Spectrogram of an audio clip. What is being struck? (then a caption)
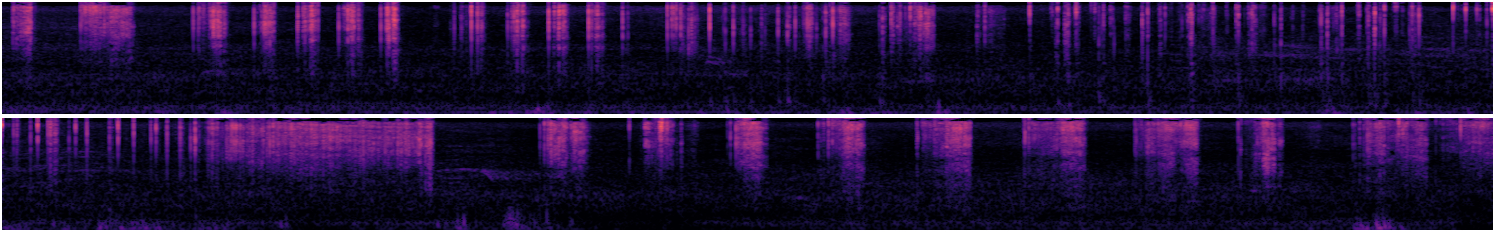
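Sandstone wall blocks with mortar joints. Long light-blue acrylic nails scratch across solid, rough sandstone blocks with mortar joints and dig into the crevices. The result is a dense, bright, raspy scraping over a steady low rumble. It breaks into separate quick strokes after a brief lull near ten seconds, ending with a louder knock near the end.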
